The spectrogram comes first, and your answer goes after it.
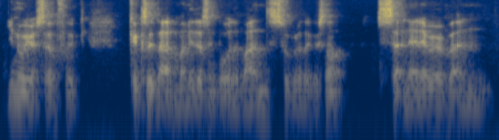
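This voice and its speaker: Young Scottish male musician, low bright voice, rambling casual guest chat. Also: steady tone. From Scotland. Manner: rambling, halting, repeats words.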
